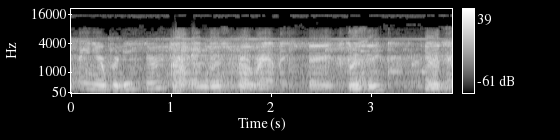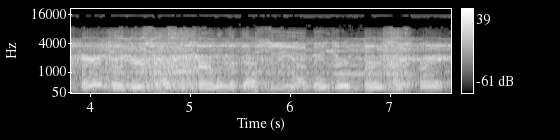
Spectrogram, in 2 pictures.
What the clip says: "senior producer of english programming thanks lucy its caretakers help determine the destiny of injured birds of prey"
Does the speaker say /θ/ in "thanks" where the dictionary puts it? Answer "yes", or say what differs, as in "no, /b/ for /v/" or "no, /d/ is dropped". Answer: no, /s/ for /θ/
